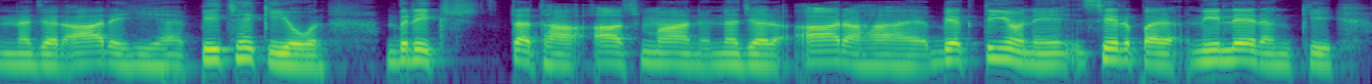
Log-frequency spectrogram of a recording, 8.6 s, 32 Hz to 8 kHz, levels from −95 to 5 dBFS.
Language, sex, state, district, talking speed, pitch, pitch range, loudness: Hindi, male, Chhattisgarh, Sukma, 155 wpm, 125 Hz, 115-150 Hz, -15 LUFS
